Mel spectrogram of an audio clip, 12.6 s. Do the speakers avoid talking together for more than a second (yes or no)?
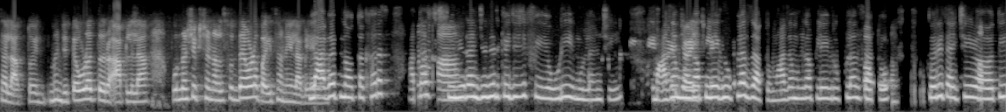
yes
